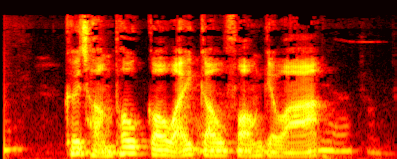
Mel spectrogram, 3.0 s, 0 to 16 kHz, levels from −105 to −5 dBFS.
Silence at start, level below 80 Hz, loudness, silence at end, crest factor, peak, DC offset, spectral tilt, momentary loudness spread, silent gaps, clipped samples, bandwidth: 0.05 s; -48 dBFS; -20 LUFS; 0.35 s; 20 dB; -2 dBFS; under 0.1%; -3.5 dB/octave; 7 LU; none; under 0.1%; 11.5 kHz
